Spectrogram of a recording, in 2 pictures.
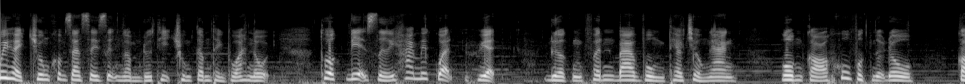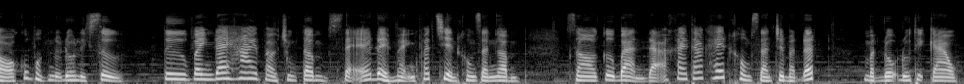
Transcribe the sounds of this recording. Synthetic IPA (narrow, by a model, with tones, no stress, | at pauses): xwi˧wa˨˩jk̚t͡ɕʊ˧ŋ͡mxə˧wŋ͡mzaː˧nsə˧jzɨ̰˧˨ŋŋə˨˩mɗo˧t̪ʰḭ˧˨t͡ɕʊ˧ŋ͡mt̪ə˧mt̪ʰɛ˨˩ŋ̟fo˨˦haː˧˩no̰˧˨j | t̪ʰu˨˩ək̚ɗḭ˧˨ənzɨ˨˦əjhaː˧jmɨ˧əjkwə̰˧˨nhwḭ˧˨ən | ɗɨ˨˩ək̚fə˧nɓaː˧vʊ˨˩ŋ͡mt̪ʰɛ˧wt͡ɕi˧˩əwŋaː˧ŋ | ɣo˨˩mkɔ˨˦xu˧vɨ˨˩k̚no̰˧˨jɗo̰˧˨ | kɔ˨˦xu˧vɨ˨˩k̚no̰˧˨jɗo̰˧˨lï˨˩k̟̚sɨ˧˩ | t̪ɨ˨˩va˨˩jŋ̟ɗaː˧jɦaː˧jvaː˨˩wt͡ɕʊ˧ŋ͡mt̪ə˧msɛ̰˧˥ɗeə˧˩jma̰˧˨jŋ̟faː˦˥t̚t͡ɕi˧˩ənxə˧wŋ͡mzaː˧nŋə˨˩m | z̥ɔ˧kəː˧ɓaː˧˩nɗa̰ː˧˥xaː˧jt̪ʰaː˦˥k̚he˦˥t̚xə˧wŋ͡mzaː˨˧nt͡ɕe˧nma˨˩t̚ɗə˦˥t̚ | mə˨˩t̚ɗo̰˧˨ɗo˧t̪ʰḭ˧˨kaː˧w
